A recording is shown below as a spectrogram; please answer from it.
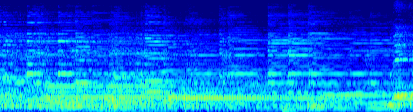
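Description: Instrumental passage of Turkish folk music played on bağlamas (long-necked plucked lutes) and other plucked strings, a run of ringing sustained notes. Voices come in right at the end and the music grows louder.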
